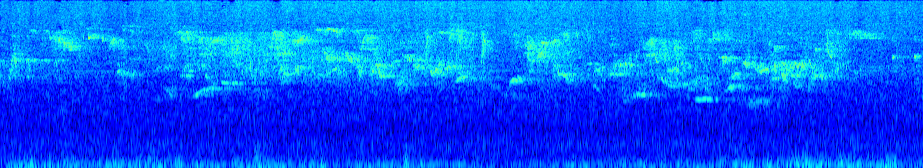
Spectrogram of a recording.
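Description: Small birds chirping and twittering in many short, scattered calls, over a steady low background rumble.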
